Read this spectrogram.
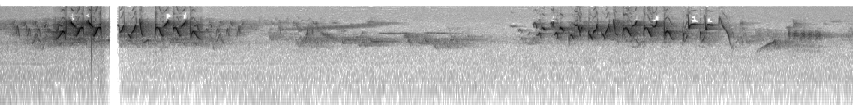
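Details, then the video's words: Indigo bunting repeating a dense phrase of fast, high, sliding notes, a quiet stretch of soft buzzy twitters, then the phrase again in full. "suara Burung Indigo Bunting ||Burung kenari Biru"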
